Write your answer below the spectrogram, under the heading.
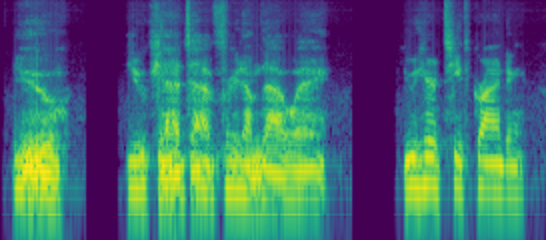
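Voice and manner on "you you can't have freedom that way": low, deep-voiced creature voice. A storyteller voicing a speaker in the scene, deep voice. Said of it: "A deep voice says".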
